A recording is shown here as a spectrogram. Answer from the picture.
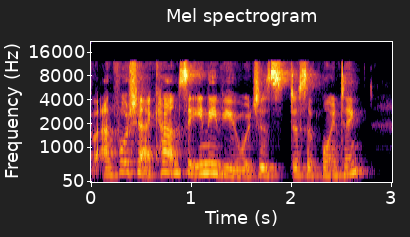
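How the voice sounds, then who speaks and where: A woman talks with a New Zealand accent and lively intonation. Her voice is somewhat breathy over a quiet background. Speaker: leadership coach and trainer. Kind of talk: webinar presentation.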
